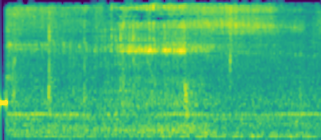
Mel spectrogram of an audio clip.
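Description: Steady background noise with a low hum and a faint higher tone running through it, with no speech.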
